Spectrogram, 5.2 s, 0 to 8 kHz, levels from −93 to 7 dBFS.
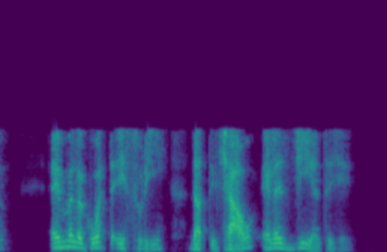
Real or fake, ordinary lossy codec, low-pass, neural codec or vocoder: fake; AAC, 16 kbps; 7.2 kHz; codec, 16 kHz, about 1 kbps, DyCAST, with the encoder's durations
